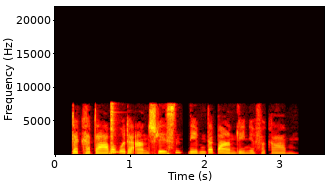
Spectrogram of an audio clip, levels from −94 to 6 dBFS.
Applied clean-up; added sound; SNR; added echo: none; Hi-hat; 7 dB; none.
